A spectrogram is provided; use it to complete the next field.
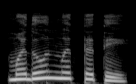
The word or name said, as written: ಮದೋನ್ಮತ್ತತೆ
